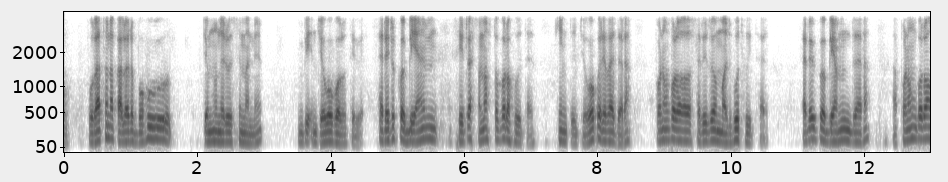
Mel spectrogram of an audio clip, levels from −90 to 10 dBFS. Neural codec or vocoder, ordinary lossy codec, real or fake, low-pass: codec, 16 kHz, 0.7 kbps, FocalCodec; none; fake; 3.6 kHz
